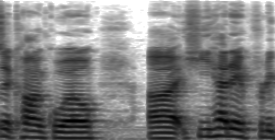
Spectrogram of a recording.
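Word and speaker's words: Okonkwo: always say it wrong I think it's a conquo uh he had a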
